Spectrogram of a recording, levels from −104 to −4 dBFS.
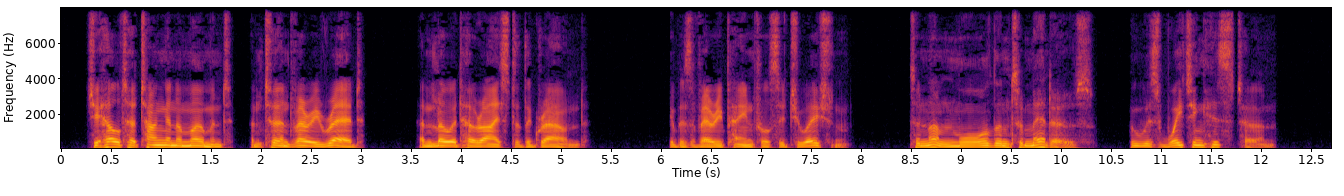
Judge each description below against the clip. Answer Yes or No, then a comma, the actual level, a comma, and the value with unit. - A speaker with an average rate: Yes, average, 165 wpm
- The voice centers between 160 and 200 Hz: No, low, 110 Hz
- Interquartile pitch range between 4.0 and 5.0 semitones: Yes, average, 4.7 semitones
